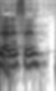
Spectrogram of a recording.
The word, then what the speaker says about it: Gunnison: Gunnison.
